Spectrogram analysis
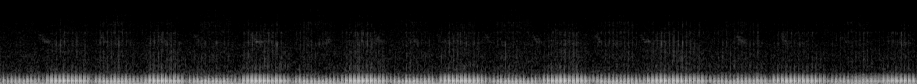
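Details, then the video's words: Domestic cat purring out of happiness, a continuous low buzzing rumble swelling and easing with each breath, close to once per second, alone and clear. "CAT PURRING SOUND"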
